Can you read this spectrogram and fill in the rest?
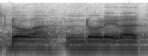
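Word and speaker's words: Dowa Ndolera: Honourable Member for Doan Ndolera, is that the correct pronunciation for your constituency? Yes, it's Doan Ndolera, Chair.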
